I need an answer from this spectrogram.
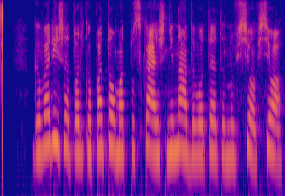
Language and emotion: Russian, angry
